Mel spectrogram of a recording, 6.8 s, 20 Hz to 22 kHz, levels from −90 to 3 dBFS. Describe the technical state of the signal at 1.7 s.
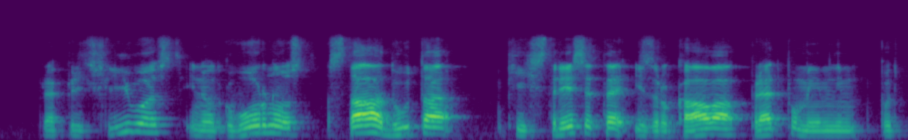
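At 1.7 s the speech and the background noise are swelling together, partway through a rise of about 9 dB that runs from 0.3 to 2.37 s and settles just before "sta aduta ki jih". This is automatic gain rising: the gain control judged the input too quiet and kept raising its gain gradually.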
